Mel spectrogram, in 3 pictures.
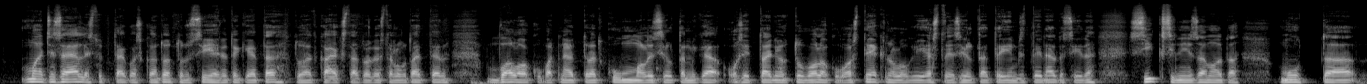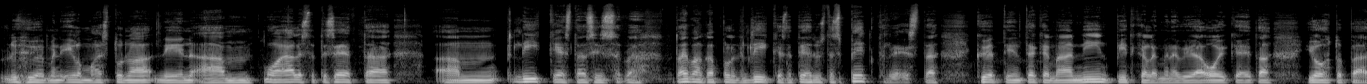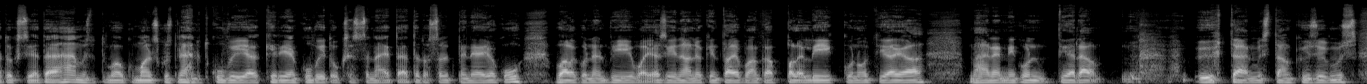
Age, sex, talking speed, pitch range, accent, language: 60-79, male, 125 wpm, 95-105 Hz, native, Finnish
